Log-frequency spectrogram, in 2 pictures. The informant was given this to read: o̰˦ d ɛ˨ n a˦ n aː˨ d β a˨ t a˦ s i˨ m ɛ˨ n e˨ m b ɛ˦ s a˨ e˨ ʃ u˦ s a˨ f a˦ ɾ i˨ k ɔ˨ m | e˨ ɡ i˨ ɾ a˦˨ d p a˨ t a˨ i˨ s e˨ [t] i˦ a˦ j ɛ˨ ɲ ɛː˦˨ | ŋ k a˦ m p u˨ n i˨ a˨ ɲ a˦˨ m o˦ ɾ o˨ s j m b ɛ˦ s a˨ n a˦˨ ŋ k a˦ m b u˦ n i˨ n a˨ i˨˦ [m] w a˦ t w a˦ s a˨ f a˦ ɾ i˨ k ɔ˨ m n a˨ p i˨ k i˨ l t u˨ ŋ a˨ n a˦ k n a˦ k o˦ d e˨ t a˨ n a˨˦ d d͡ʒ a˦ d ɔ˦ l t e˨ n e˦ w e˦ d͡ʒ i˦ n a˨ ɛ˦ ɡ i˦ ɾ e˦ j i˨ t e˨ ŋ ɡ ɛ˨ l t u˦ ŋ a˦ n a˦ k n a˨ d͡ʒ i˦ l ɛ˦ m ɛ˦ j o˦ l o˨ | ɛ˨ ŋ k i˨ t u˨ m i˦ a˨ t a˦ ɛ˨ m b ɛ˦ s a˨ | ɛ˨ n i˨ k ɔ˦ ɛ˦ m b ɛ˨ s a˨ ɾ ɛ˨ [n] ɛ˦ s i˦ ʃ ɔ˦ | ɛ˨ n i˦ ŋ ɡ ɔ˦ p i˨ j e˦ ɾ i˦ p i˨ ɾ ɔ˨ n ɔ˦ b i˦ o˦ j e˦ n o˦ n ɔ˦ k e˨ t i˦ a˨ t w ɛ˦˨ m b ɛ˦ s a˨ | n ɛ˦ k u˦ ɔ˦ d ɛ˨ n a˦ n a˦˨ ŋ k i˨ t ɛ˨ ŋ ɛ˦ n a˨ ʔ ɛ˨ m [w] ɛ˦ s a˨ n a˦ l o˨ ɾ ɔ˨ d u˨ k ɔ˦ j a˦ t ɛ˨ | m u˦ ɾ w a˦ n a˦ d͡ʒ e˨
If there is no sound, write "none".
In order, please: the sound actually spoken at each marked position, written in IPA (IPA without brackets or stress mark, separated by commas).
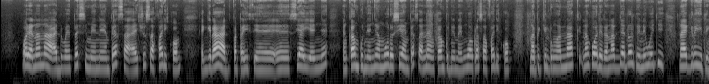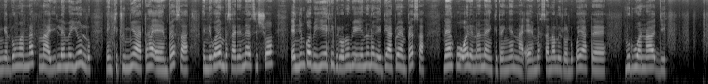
s, ŋ, n, b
